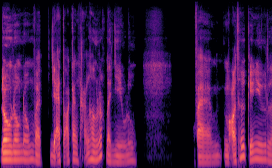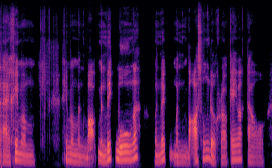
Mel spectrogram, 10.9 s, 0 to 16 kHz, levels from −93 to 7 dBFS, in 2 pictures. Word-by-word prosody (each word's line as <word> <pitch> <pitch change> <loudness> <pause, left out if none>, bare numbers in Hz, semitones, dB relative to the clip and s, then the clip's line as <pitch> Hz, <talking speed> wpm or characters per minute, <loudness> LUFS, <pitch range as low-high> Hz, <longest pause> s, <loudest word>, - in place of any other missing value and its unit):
đúng, 125 0 +10
đúng, 125 0 +2
đúng, 125 +1 -3
và 100 -4 +2 0.2
giải - - +5
tỏa 95 - -1
căng 120 +2 -1
thẳng - - -4
hơn 125 0 0
rất 190 +2 -3
là - - +2
nhiều 95 -1 -5
luôn. 105 +2 -11 1.2
Và, 90 -1 +4
ừm, 90 +2 -11
mọi 95 - +6
thứ, 175 +3 +2
kiểu 125 +1 +4
như 135 -2 -1
là, 100 -5 -2
khi 125 -2 +1
mà 105 -2 -4 0.8
khi 120 - -8
mà 115 - -4
mình 95 -4 -8
bỏ - - +4
mình 105 -5 -2
biết 135 +2 +2
buông 125 0 +2
á, 155 +3 +2 0.3
mình 100 -1 -8
biết 130 +4 -1
mình 90 -2 -11
bỏ - - +2
xuống 145 +6 -3
được - - -1
rồi, 85 0 -5
cái 125 +1 -2
bắt 130 0 -4
đầu 85 -3 -8
115 Hz, 220 wpm, -28 LUFS, 95-125 Hz, 1.2 s, đúng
